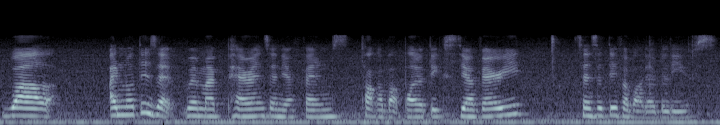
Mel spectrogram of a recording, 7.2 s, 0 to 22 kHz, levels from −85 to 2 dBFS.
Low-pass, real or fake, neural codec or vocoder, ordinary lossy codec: none; real; none; none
